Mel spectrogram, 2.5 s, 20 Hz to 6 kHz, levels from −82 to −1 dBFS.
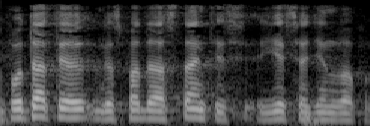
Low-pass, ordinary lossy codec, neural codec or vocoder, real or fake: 5.4 kHz; MP3, 32 kbps; none; real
